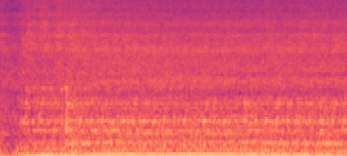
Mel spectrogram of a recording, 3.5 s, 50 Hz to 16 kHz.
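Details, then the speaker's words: 1982 Corvette with Crossfire fuel injection, running badly and sputtering: low lumpy idle sagging and wavering as it settles, struggling to hold revs; unstable idle, cause undetermined, door lock pin rattles from rough running. "is trying like crazy to keep an idol there's a couple things on these crossfire cars that go wrong"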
